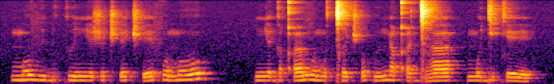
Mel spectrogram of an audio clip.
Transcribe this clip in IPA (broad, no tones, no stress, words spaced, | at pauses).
mo vibɯkɯ ɲeʃət͡ʃʼet͡ʃʼe fomo | ɲɛɡɯqʼɯ vɤmɤǀə t͡ʃʼopɯ ŋɛqʼiɡ͡ǀa | moɟece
